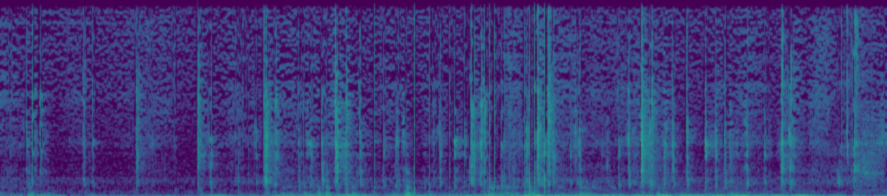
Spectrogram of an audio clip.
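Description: Steady, busy typing on a computer keyboard, with quick clustered keystrokes running throughout at moderate loudness and no voices.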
